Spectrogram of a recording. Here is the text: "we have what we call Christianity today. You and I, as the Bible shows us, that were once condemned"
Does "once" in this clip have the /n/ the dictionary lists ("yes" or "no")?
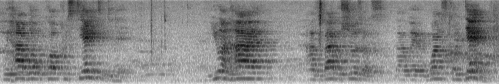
yes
